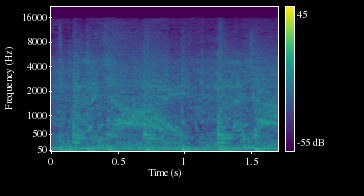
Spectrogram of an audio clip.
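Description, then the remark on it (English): A drawn-out, voiced yawn lasting under two seconds, with a wavering, moaning tone that rises and falls at a steady moderate loudness, and no words spoken. “I'm yawning, I'm sorry.”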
